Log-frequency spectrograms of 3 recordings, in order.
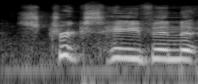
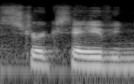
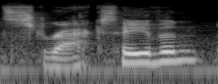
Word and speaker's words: Strixhaven: Uh uh on your first like pronunciation of Stricks Haven, you pronounce it Straxshaven.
